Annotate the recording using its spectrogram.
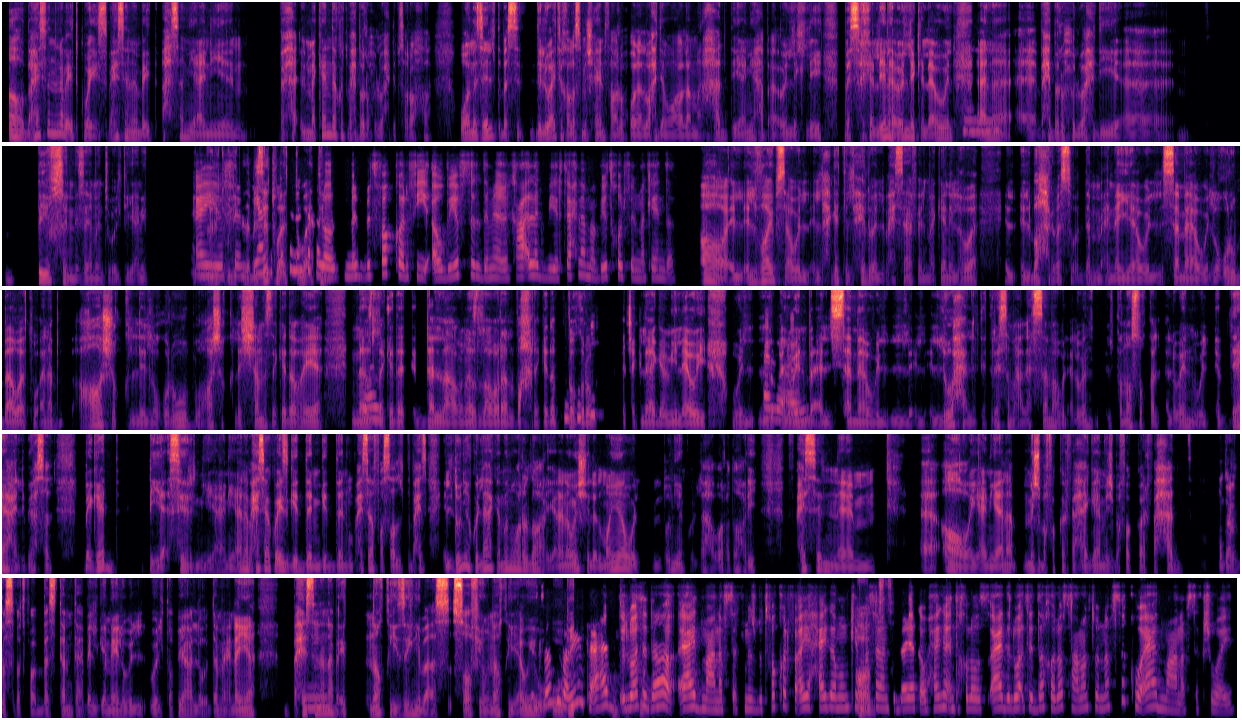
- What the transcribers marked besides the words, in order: tapping; in English: "الvibes"; laugh; unintelligible speech
- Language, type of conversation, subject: Arabic, podcast, إيه أجمل مكان محلي اكتشفته بالصدفة وبتحب ترجع له؟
